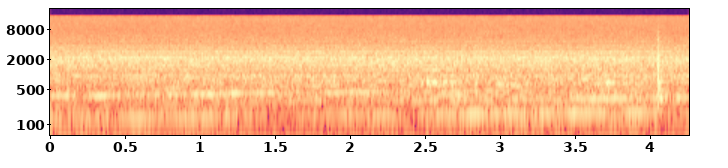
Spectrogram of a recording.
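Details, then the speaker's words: Sony Vaio laptop that sometimes powers on, no voltage at BIOS pins 7, 8, 3; with processor and one memory module removed, cooling fan spins flat out as steady airy rush. Cause unconfirmed. "agora liga roda muito forte o cura e depois de um tempo ela desliga isso só porque eu retirei o processador"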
